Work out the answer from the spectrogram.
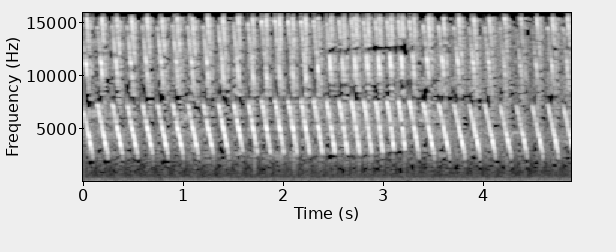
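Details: Canary song played as a master track to make other canaries respond and sing: a fast, even trill of high, sharply descending whistled notes, about three per second, sustained throughout.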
